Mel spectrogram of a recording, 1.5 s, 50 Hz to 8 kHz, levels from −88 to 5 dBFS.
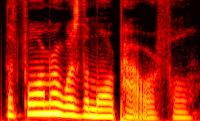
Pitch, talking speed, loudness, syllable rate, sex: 180 Hz, 240 wpm, -14 LUFS, 6.1 syllables/s, female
